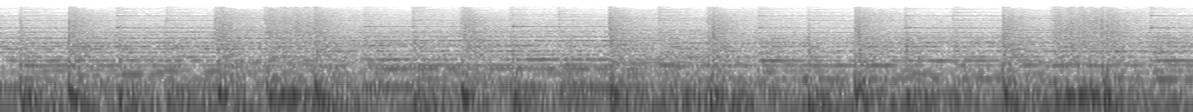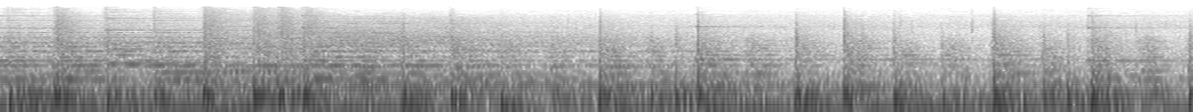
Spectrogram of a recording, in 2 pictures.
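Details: Steady, busy instrumental background music with a firm beat plays throughout; no bee buzzing or other animal sound comes through.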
